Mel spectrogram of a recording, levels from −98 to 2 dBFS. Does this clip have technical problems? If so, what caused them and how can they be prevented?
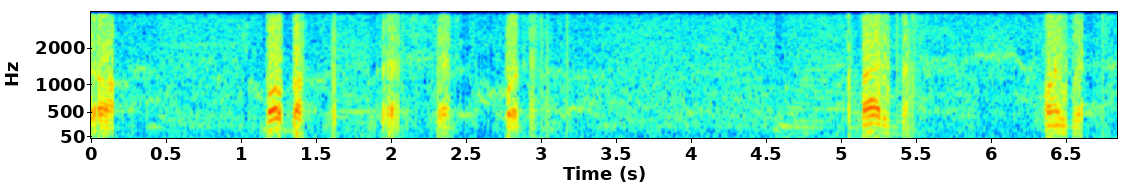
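Yes. Throughout the speech the sound is harsh and gritty, with levels jumping unnaturally: some parts are too loud, others oddly thin, and the pauses fill with a steady hiss instead of falling silent. This is mu-law and A-law mixed up. The audio was written as A-law G.711 telephone coding but read back as mu-law. Because the two laws map their 8-bit codes to different points on the logarithmic scale, every sample lands at the wrong amplitude, and near-silent codes decode as audible noise. The telephone band itself comes through as expected, with nothing above 4 kHz. To prevent this, carry the G.711 law explicitly in the stream or file header and have the decoder check it rather than assume a default.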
